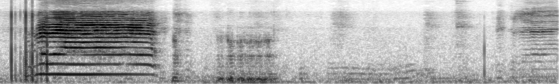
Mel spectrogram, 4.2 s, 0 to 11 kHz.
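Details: Sheep bleating around lambing time on 5 January: one loud, steady, harmonic-rich bleat lasting about a second, followed by quieter scattered bleats, rustling and faint background noise.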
